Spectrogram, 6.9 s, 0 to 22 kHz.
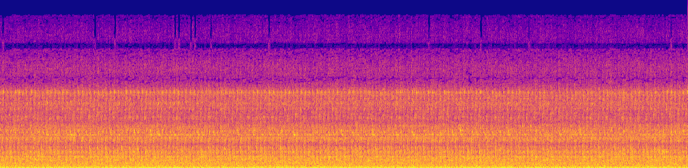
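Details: VW Golf Mk1 1.9 turbo diesel idling cold after five months of winter storage: steady diesel clatter with a slightly uneven low beat while warming, a rough cold idle.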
